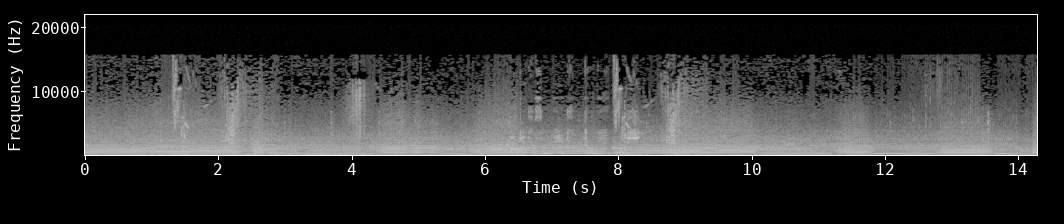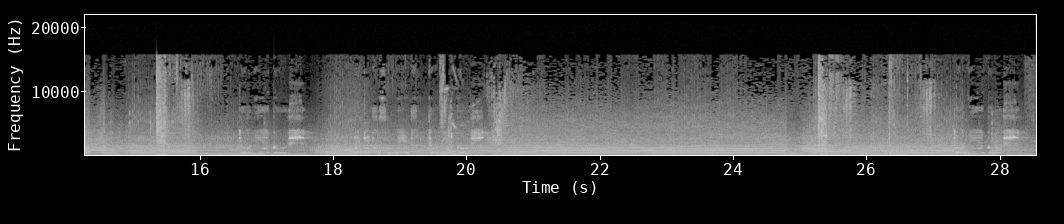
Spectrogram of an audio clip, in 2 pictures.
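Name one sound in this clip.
A car engine roars steadily and shifts gears as it speeds along.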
